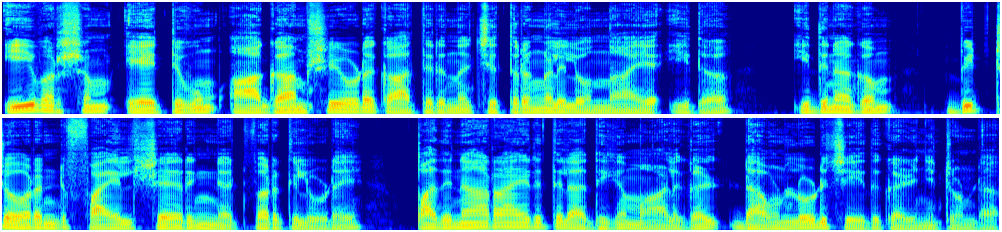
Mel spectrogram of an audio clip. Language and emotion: Malayalam, neutral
